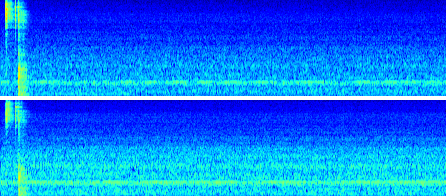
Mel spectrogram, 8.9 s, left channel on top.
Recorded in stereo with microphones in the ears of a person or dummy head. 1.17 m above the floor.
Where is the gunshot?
70° left (ahead or behind), 2.5 m.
